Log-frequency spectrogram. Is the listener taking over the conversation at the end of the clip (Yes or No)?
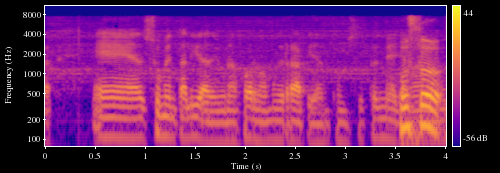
Yes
